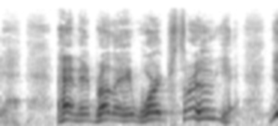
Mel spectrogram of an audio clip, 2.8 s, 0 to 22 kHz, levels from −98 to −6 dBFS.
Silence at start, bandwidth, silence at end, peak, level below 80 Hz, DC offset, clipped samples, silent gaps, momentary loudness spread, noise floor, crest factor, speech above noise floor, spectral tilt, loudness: 0 s; 16 kHz; 0 s; -16 dBFS; -78 dBFS; under 0.1%; under 0.1%; none; 16 LU; -58 dBFS; 20 dB; 22 dB; -3.5 dB/octave; -36 LUFS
